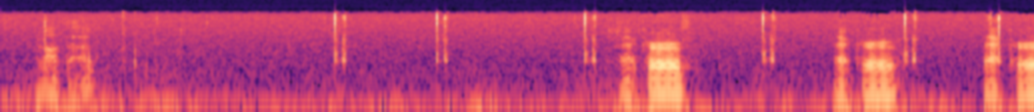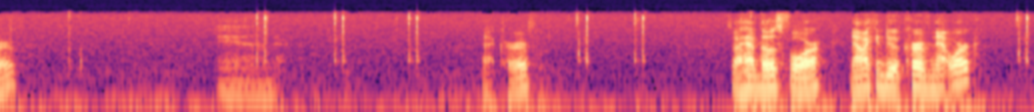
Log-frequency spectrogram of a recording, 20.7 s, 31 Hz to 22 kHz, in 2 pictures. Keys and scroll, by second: 0.5 Escape.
